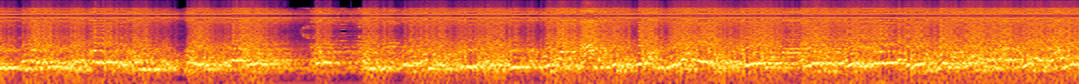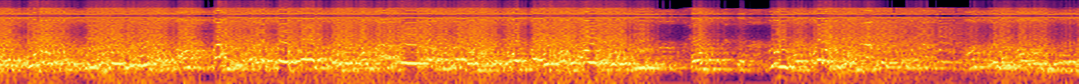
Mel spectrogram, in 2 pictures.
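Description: A chorus of shelter dogs in chain-link kennels, barking and yelping over one another in a constant loud din. The din eases briefly about two seconds in and again shortly before the end.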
